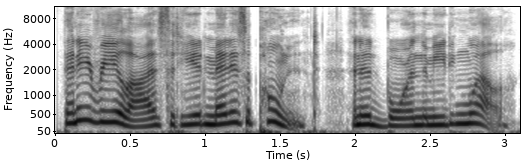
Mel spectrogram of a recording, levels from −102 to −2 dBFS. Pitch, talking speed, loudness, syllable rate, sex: 235 Hz, 290 wpm, -15 LUFS, 7.5 syllables/s, female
